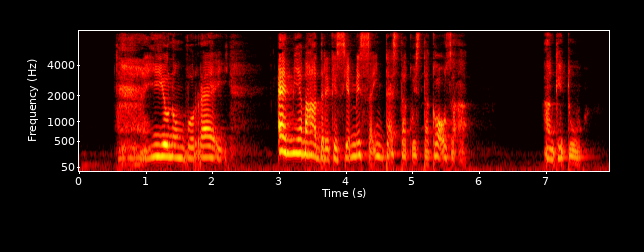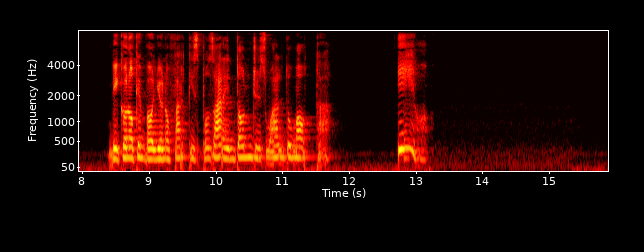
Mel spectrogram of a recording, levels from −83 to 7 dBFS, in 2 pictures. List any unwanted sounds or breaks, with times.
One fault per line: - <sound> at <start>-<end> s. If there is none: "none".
none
